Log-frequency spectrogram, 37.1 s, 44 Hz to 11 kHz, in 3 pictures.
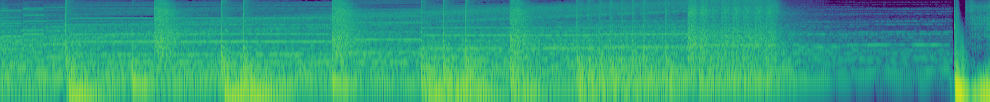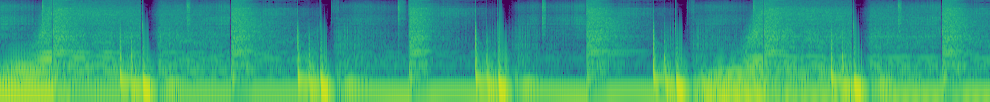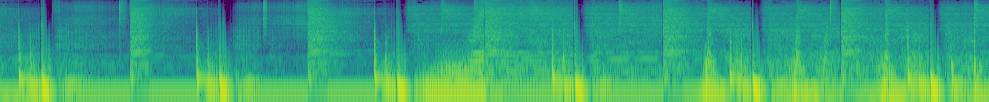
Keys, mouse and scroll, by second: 3.0 ctrl+click, 28.8 ctrl+t, 30.8 alt+shift+click.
